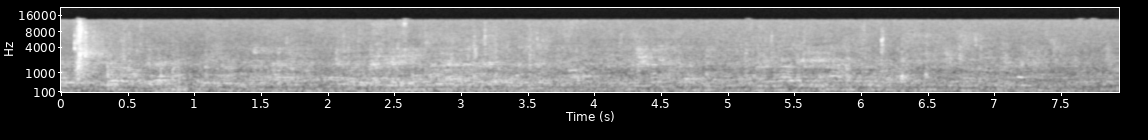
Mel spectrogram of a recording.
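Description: A woman speaks softly into a microphone.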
